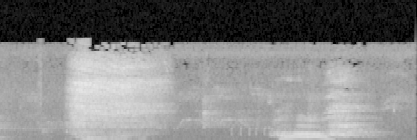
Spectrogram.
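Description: A sharp, forceful sniff drawn in through the nose, followed a moment later by a brief voiced murmur.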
